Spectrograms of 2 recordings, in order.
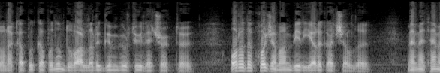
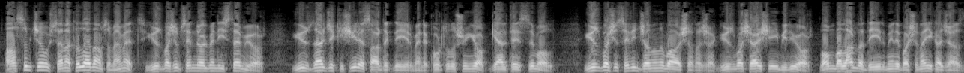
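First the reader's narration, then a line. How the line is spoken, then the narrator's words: Shouting. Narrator (Turkish): diye bağırdı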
